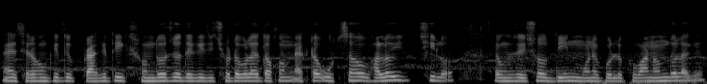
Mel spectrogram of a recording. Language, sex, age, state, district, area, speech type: Bengali, male, 18-30, West Bengal, North 24 Parganas, rural, spontaneous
